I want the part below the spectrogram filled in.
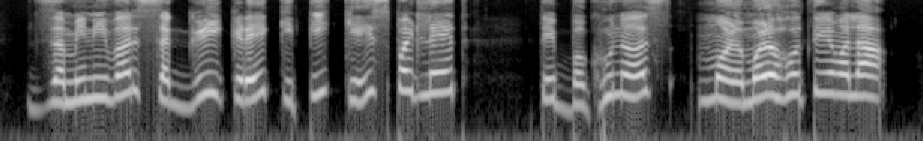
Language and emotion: Marathi, disgusted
